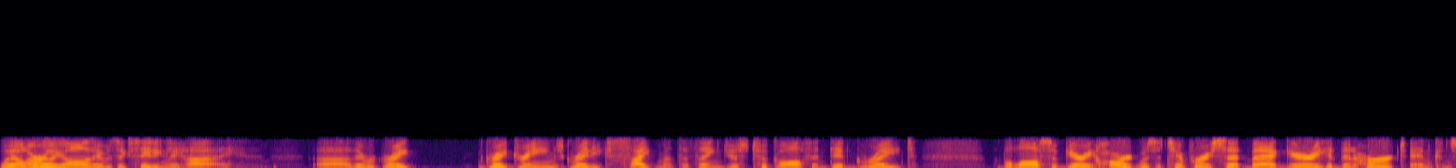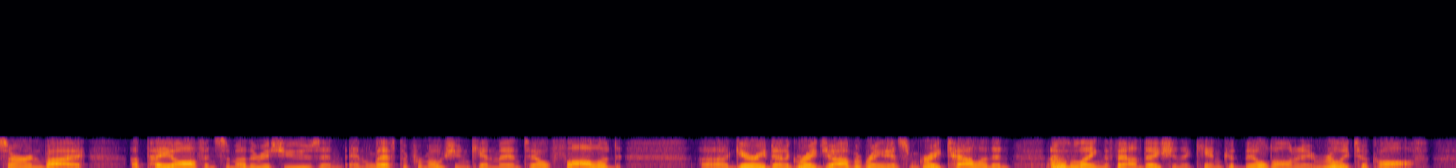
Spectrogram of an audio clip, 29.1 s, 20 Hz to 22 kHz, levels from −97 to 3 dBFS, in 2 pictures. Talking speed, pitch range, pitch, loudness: 165 wpm, 90-110 Hz, 95 Hz, -25 LUFS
